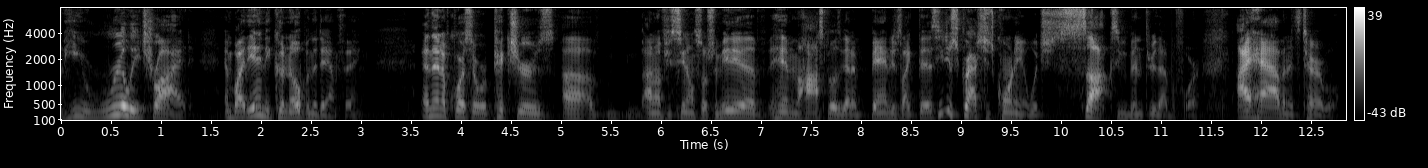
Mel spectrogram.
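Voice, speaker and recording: A middle-aged man talks through a post-fight breakdown on his own, blunt and emphatic, with some casual swearing. His voice sits a little high for a man. He speaks as a seasoned combat sports analyst giving his take straight.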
